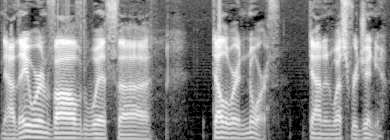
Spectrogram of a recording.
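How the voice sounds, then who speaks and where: A man with a New Jersey accent talks casually as a podcast co-host, his voice sitting very low. He explains things at length, full of "uh" and "you know". The sound is dry and close. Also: steady tone, unhurried, no echo. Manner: explains at length, chatty with fillers. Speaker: co-host, trademark attorney.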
